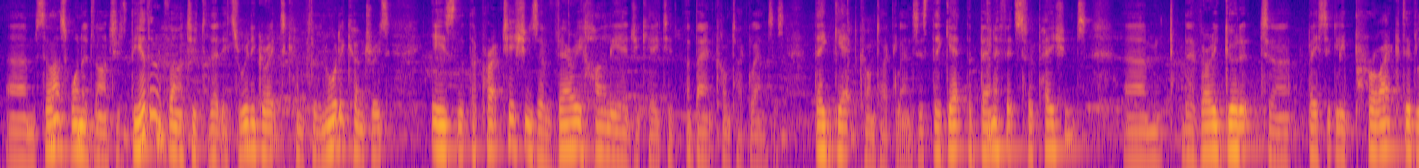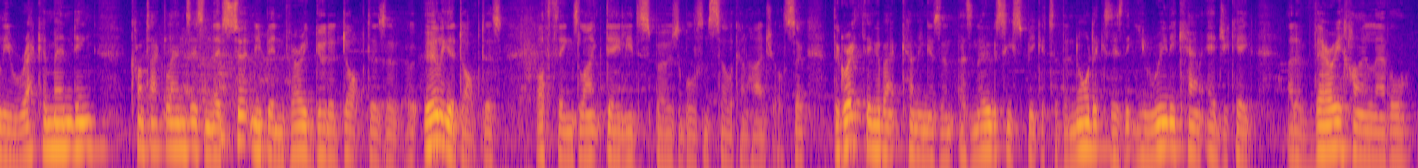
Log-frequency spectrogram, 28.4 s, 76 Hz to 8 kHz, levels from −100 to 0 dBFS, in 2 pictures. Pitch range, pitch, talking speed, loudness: 105-125 Hz, 115 Hz, 200 wpm, -31 LUFS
